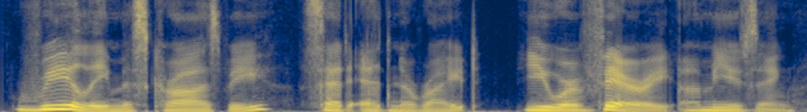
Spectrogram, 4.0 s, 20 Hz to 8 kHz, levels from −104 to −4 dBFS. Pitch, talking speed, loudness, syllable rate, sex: 180 Hz, 150 wpm, -18 LUFS, 4.8 syllables/s, female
